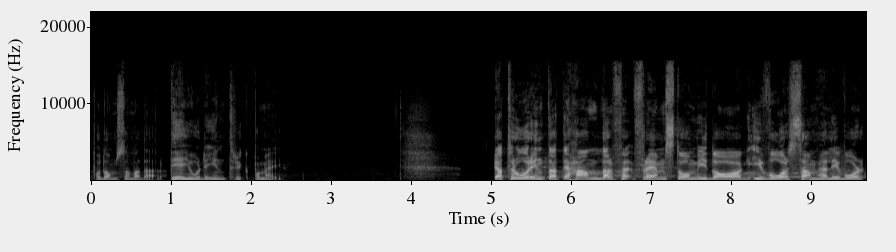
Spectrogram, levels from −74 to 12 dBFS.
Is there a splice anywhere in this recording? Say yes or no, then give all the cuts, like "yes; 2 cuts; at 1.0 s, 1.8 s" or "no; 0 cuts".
yes; 1 cut; at 0.9 s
